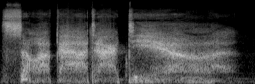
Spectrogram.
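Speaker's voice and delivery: breathy, loud snarling monster voice. Game master voicing the Nothic speaking in a player's mind, snarling. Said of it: "the Nothic snarls and says in your brain".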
